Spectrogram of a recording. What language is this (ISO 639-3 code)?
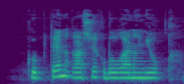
bak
